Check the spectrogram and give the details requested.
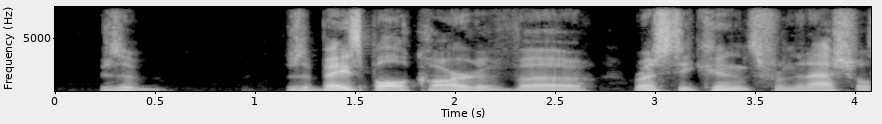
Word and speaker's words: Rusty Kuntz: So Rusty Kuntz, as it's pronounced, get your mind out of the gutter, even though we put it there.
